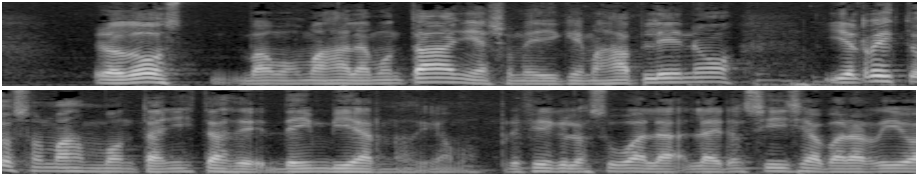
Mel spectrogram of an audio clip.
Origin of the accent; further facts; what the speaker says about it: Bariloche, Río Negro, Argentina; also born or lived in Buenos Aires; yo nací en Buenos Aires, mis papás se fueron cuando yo tenía 4 años para la Patagonia, terminamos en Bariloche, pero somos 7 hermanos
